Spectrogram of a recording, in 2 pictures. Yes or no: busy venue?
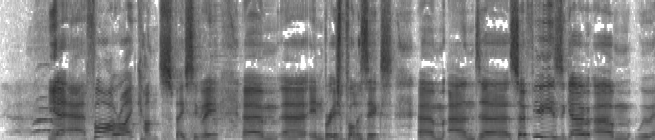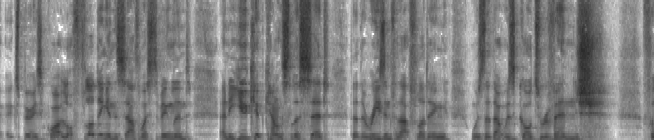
yes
